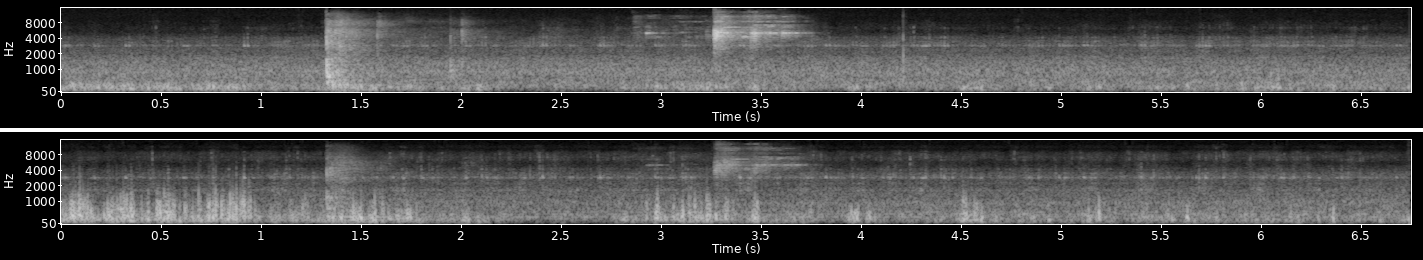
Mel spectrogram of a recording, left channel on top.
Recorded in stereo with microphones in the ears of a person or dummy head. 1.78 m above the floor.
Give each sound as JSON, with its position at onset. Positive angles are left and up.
{"t": 1.3, "sound": "keys jangling", "side_deg": 25, "distance_m": 1.0}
